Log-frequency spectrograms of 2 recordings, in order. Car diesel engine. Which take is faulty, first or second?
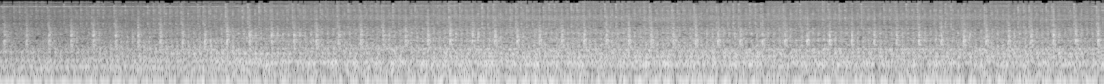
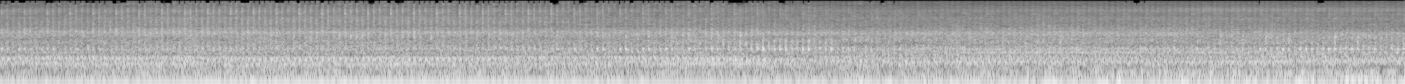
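first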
